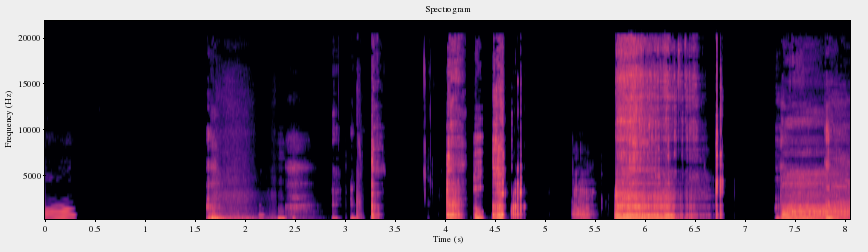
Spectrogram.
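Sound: burp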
